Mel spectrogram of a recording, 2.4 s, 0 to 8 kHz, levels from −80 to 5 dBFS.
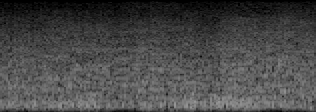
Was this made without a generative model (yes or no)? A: no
